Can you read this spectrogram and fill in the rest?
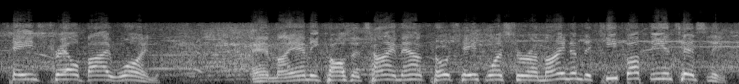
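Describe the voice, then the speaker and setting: A man doing live radio basketball play-by-play as the announcer, in excitable, punchy, clipped phrases. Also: high-pitched. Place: courtside in an indoor arena. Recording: loud arena noise behind. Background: loud arena crowd noise.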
